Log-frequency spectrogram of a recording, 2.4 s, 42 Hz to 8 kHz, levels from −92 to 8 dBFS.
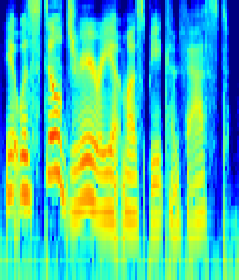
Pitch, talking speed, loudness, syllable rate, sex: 175 Hz, 200 wpm, -20 LUFS, 5.0 syllables/s, female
